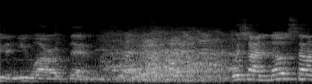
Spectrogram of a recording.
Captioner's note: audience laugh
